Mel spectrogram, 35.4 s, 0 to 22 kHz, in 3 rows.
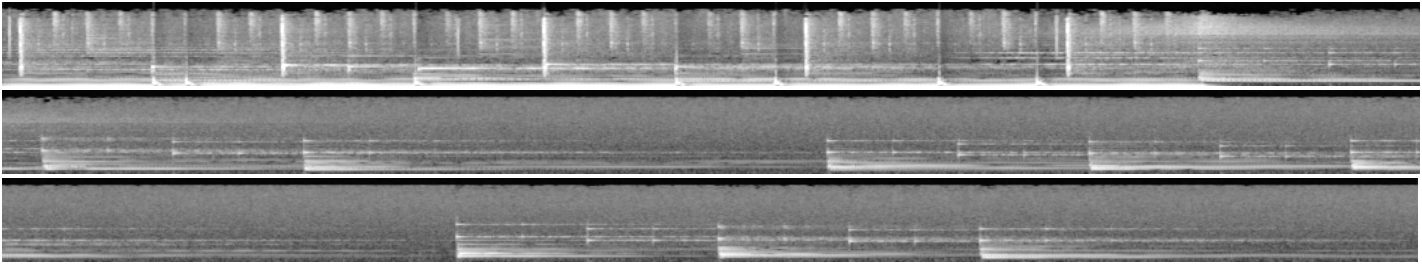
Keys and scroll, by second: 33.2 Caps_Lock, 33.3-34.5 typing.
